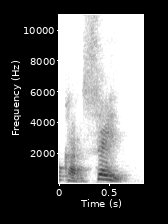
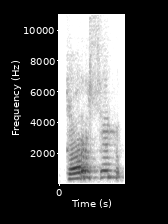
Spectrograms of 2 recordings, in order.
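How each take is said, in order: First: "carcel" slow, leaning on final CEL; stress on last syllable. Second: "cárcel" slow, leaning on CAR; stress on first syllable. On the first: Teacher compares two options for students, "carcel" wrongly stressed on CEL. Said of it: "toca exagerar un poco". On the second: Teacher compares two options for students, "cárcel" stressed on CAR. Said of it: "el golpe recae en esta primera parte". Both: Shown as a demonstration.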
